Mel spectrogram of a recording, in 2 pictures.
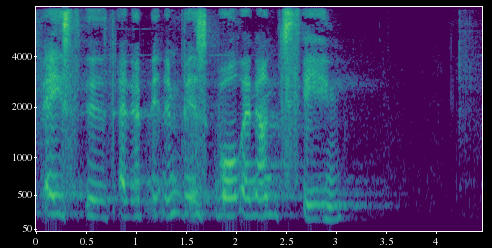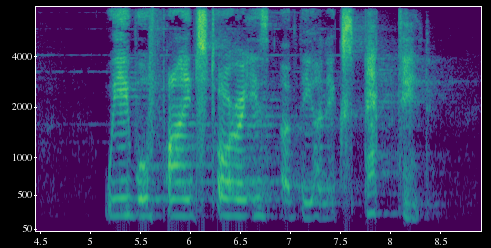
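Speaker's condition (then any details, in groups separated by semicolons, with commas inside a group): Dysphonia; dysphonia diagnosed about a decade ago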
